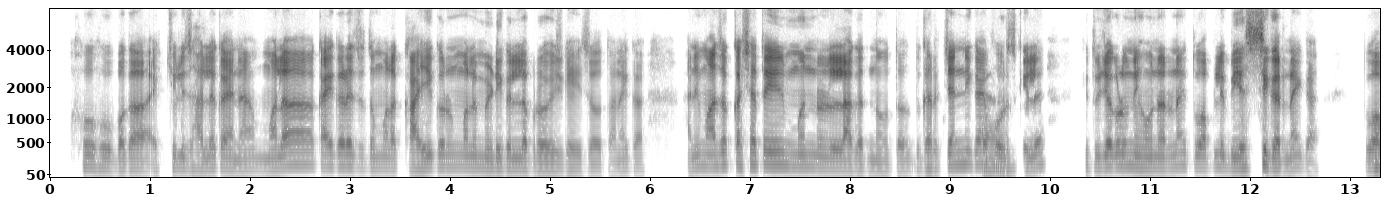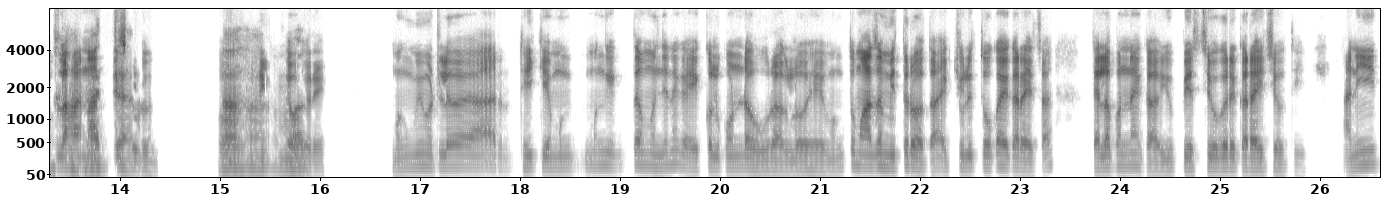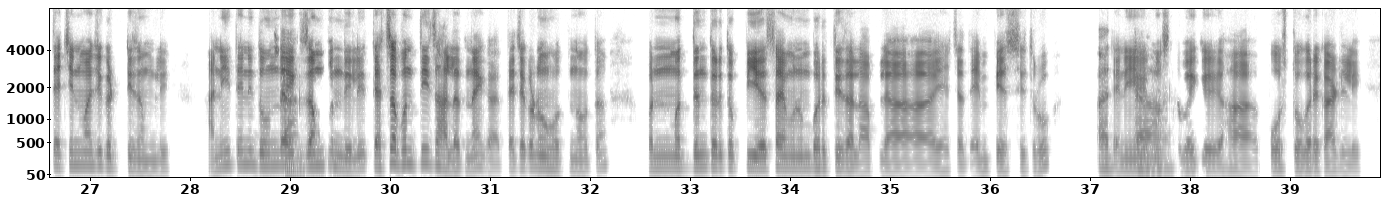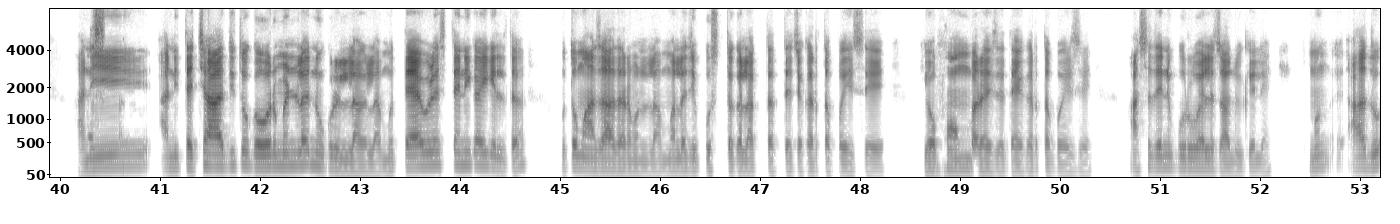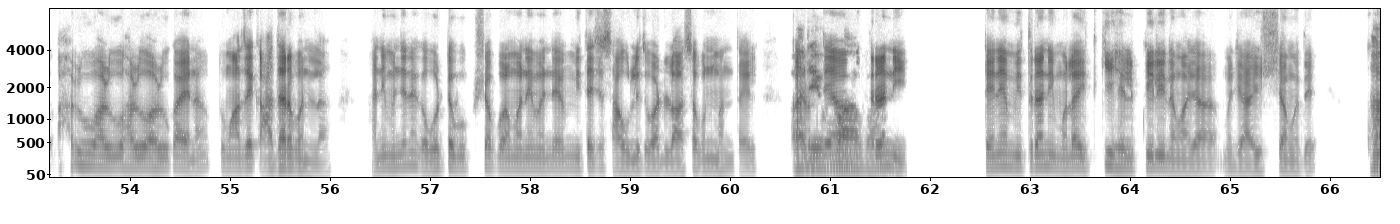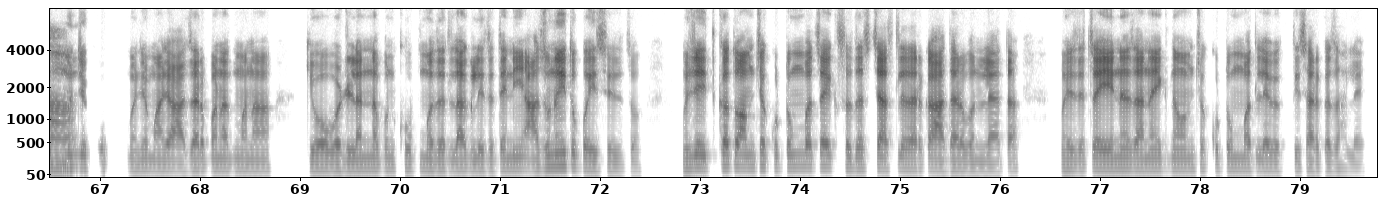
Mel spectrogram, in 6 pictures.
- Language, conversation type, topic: Marathi, podcast, तुमच्या आयुष्यात तुम्हाला सर्वात मोठा आधार कुठून मिळाला?
- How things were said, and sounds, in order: other background noise; tapping; chuckle; in English: "एक्झाम"; in English: "थ्रू"; in English: "हेल्प"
